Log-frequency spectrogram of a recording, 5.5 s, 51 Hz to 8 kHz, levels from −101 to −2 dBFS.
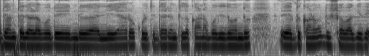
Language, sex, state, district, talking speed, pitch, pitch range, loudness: Kannada, male, Karnataka, Raichur, 150 wpm, 130 Hz, 130-135 Hz, -14 LUFS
